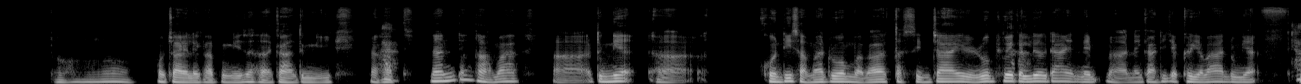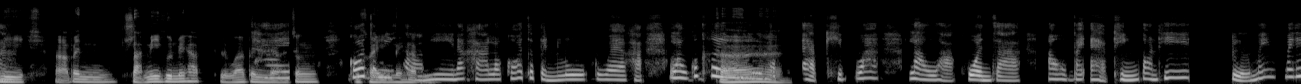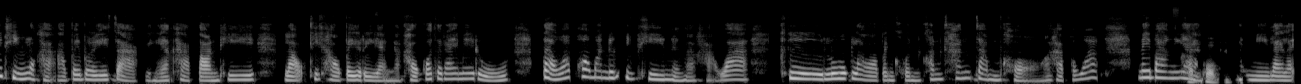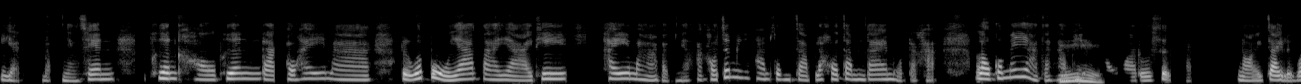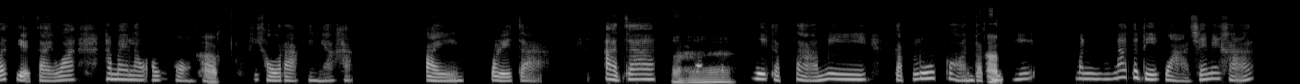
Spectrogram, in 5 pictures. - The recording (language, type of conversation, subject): Thai, advice, อยากจัดบ้านให้ของน้อยลงแต่กลัวเสียดายเวลาต้องทิ้งของ ควรทำอย่างไร?
- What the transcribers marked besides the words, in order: other background noise; tapping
